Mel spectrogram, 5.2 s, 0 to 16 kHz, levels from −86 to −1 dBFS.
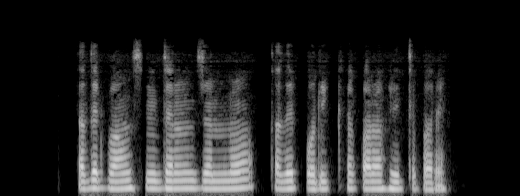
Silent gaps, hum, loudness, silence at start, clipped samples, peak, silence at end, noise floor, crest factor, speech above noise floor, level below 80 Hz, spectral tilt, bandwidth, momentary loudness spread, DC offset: none; none; -21 LUFS; 0.8 s; under 0.1%; -4 dBFS; 0.75 s; under -90 dBFS; 16 dB; over 70 dB; -62 dBFS; -8 dB/octave; 7 kHz; 6 LU; under 0.1%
